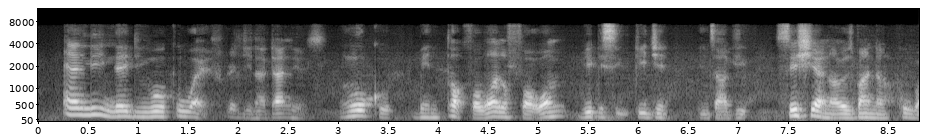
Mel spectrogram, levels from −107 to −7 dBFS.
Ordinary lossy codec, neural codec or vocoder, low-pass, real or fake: none; codec, 16 kHz, 0.8 kbps, ZipCodec; 7.2 kHz; fake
